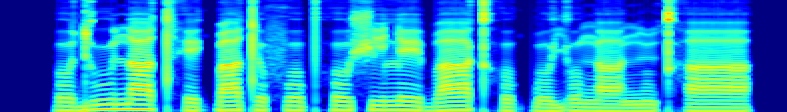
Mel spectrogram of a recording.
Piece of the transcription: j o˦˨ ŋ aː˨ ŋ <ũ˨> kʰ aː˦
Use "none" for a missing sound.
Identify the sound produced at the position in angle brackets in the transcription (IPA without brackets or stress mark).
ũ˨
